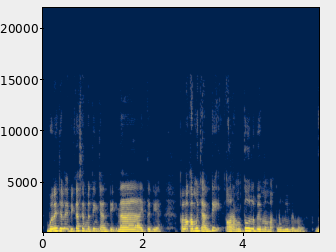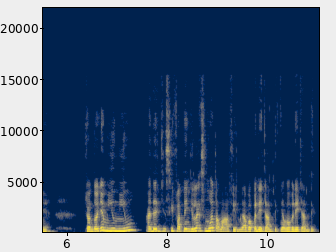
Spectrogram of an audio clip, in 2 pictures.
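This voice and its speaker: A woman in her thirties talks through a casual live stream, moving between spiritual advice and playful gossip. She punches her main points with emphatic bursts, then drops back into easy, teasing chat. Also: mid-range voice.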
